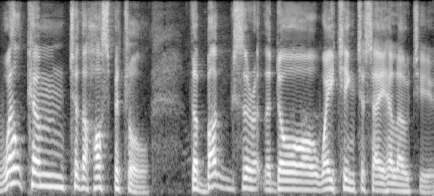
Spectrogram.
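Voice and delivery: very dramatic, flamboyant, grand theatrical delivery. Recalling how a flamboyant presenter always opened, imitating a very dramatic opening. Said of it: "in a very dramatic way".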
